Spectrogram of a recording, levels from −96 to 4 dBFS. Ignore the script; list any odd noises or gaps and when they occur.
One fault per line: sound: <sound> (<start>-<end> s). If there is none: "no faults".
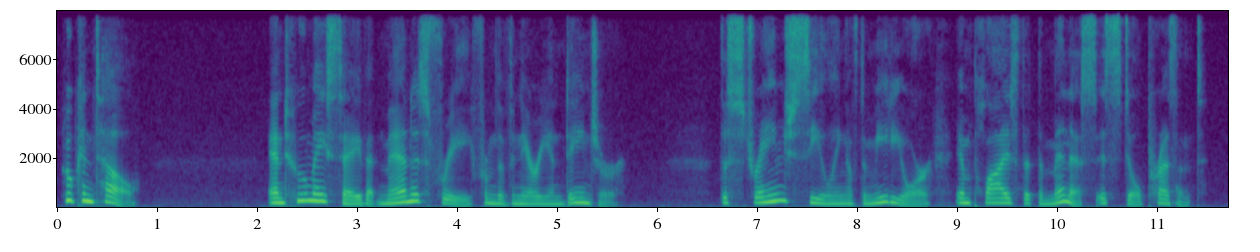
no faults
